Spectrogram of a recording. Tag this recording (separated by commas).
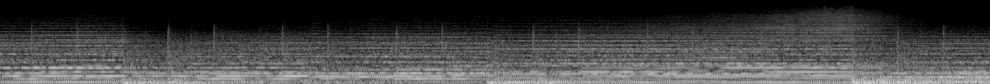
Music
